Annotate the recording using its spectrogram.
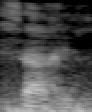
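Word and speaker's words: Chari: It's the river, Sherry River, am I pronouncing it right? Sherry. Shari. In Shari. French.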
